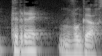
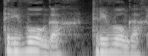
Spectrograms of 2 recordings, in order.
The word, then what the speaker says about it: тревогах: Tu as dit тревогах, c'est тревогах. L'accentuation sur le O.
